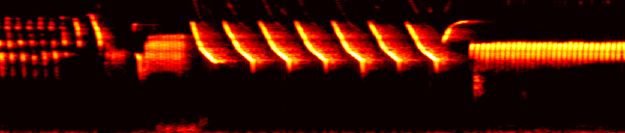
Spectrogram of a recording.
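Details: Singing canary, a 'cuit ngerol' training piece for young birds learning to sing: about seven sharp downslurred whistled notes in a row, then a long steady buzzing trill.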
